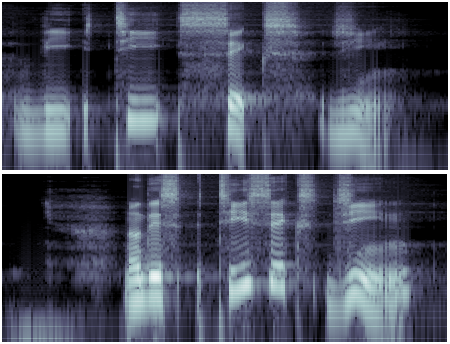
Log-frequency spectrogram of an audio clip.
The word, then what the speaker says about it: Tsix: This XIC, this XIC center, this also secretes another factor, which is called the T6 gene.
